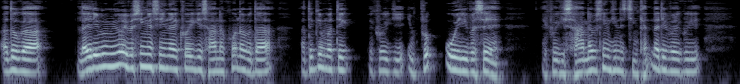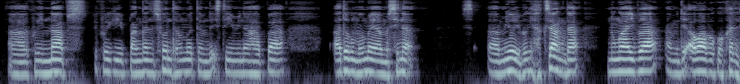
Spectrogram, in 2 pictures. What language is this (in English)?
Manipuri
